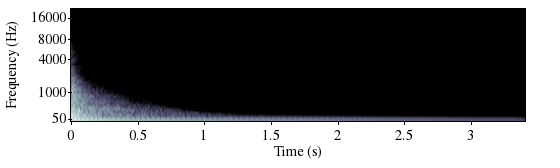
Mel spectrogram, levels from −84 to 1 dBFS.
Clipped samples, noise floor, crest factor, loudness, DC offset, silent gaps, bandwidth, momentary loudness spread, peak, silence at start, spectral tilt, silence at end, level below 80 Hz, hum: under 0.1%; -60 dBFS; 26 dB; -30 LUFS; under 0.1%; none; 2.2 kHz; 25 LU; -2 dBFS; 0 s; -11 dB/octave; 1.9 s; -32 dBFS; none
